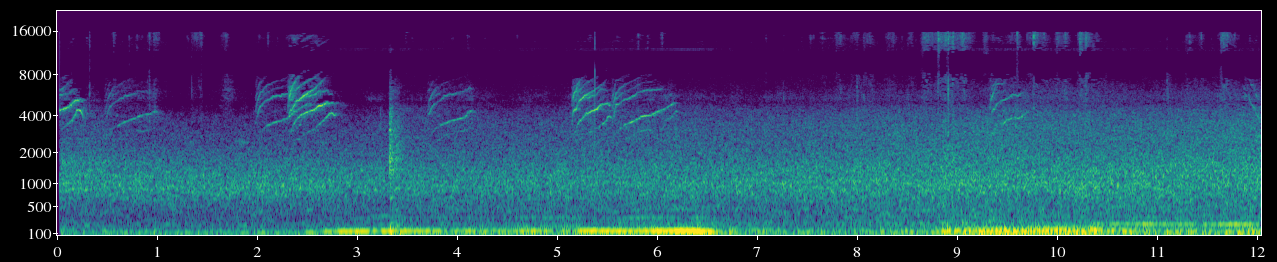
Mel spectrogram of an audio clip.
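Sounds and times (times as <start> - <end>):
small birds chirping: 0.0 - 2.9, 3.6 - 4.3, 5.1 - 6.3, 8.6 - 10.4.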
